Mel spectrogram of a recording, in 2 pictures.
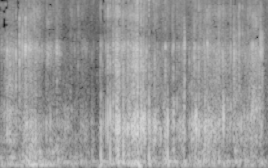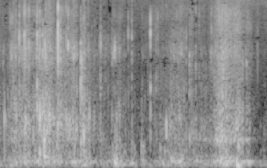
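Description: A green silicone scrubber with soft nubs rests apparently over the microphone while long nails scratch its bristles. The result is a dense, continuous run of low, muffled scratching and thumping with bursts of rustle, mostly low in tone.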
